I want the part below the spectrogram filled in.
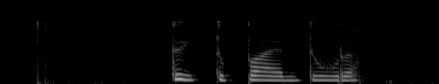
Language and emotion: Russian, angry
